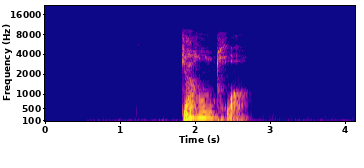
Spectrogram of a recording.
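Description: A single voice saying one French number word, 'quarante-trois', about two seconds in. The rest is near silence.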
